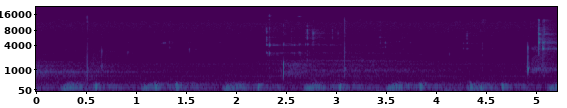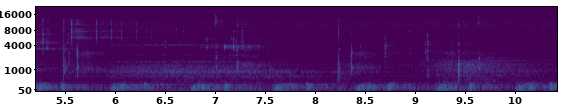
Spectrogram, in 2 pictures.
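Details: Creator's own heartbeat, about 74 a minute, with soft low steady thumps, faint clicks and 3D/binaural cave echo effects. Recorded under a soft-spoken ASMR guided meditation for relaxation and sleep. Normal heartbeat.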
